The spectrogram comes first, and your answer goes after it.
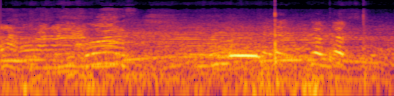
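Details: Agitated cattle being unloaded from a truck in Indonesia, giving a drawn-out, wavering moo with strong harmonics that overlaps steadily with people talking nearby.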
